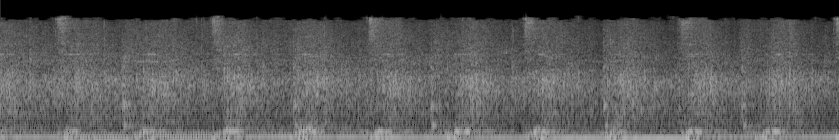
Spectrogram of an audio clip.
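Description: Jazz organ trio playing an instrumental vamp: a drum kit keeps a steady cymbal beat over a stepping organ bass line.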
